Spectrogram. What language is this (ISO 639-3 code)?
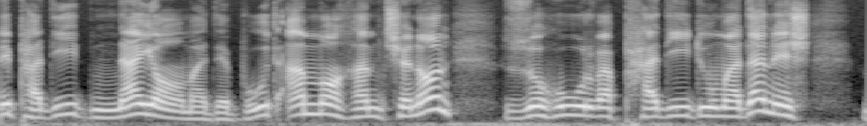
fas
